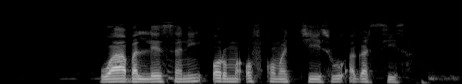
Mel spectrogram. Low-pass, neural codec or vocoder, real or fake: 7.2 kHz; none; real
